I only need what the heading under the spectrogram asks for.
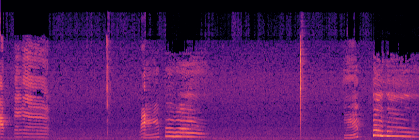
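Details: Talking parrot, known locally as bolanewala tota, voices a few clear speech-like phrases with strong harmonics and slightly falling pitch, louder toward the end, with quiet gaps and a couple of sharp clicks between them.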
